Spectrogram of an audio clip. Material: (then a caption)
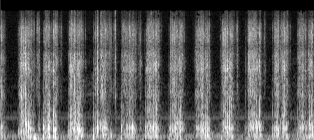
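Cellulose. Fingernails scratch vigorously across a small block of pale green, porous cellulose sponge. The result is a quick, uneven series of dry, crunchy, bright scraping strokes with short quiet gaps between them, each rasp stopping almost at once.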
